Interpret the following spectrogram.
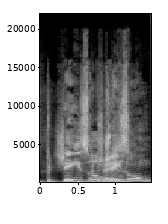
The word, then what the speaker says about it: Bjayzl: And then I guess it's Bezazel. Bezazel. It's Bejazel.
